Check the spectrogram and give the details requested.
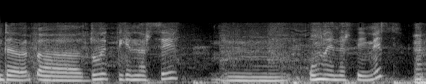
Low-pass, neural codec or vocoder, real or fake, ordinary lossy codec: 7.2 kHz; codec, 16 kHz in and 24 kHz out, 2.2 kbps, FireRedTTS-2 codec; fake; none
